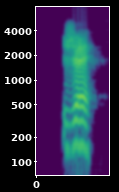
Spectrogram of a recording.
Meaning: the name of the Armenian letter ժ (ž)
- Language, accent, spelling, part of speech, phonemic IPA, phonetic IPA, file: Armenian, Eastern Armenian, ժե, noun, /ʒe/, [ʒe], Hy-ժե.ogg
